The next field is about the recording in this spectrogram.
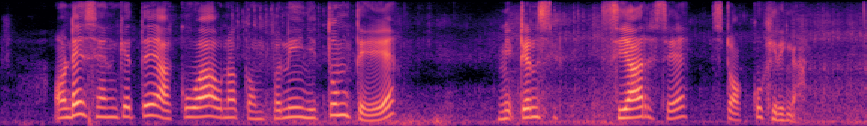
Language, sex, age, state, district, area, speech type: Santali, male, 18-30, West Bengal, Purba Bardhaman, rural, spontaneous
